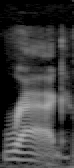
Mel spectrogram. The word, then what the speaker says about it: RAG: that to Rag and it's pronounced just like the word rag okay rag got it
